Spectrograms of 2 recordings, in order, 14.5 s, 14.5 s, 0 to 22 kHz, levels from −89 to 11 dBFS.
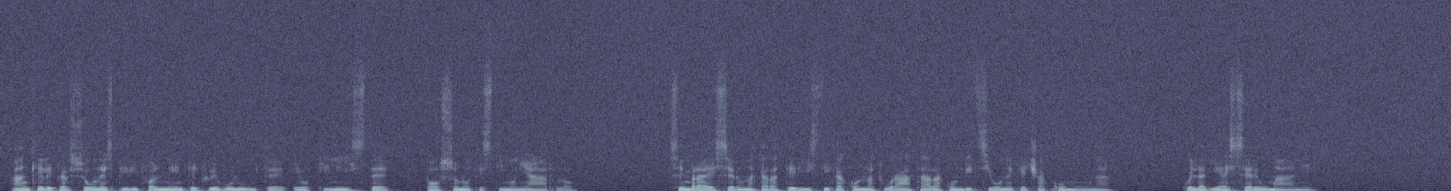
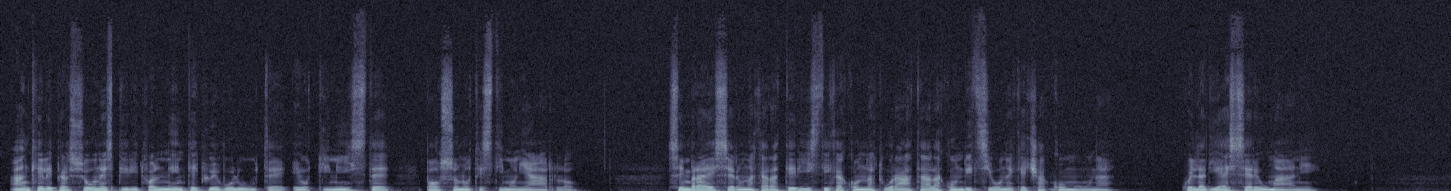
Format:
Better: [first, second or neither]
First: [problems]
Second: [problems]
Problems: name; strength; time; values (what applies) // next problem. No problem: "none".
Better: second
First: hiss; loud; throughout; 8 dB below the speech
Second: hiss; faint; throughout; 30 dB below the speech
